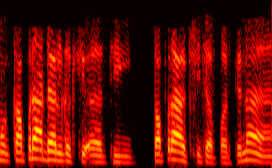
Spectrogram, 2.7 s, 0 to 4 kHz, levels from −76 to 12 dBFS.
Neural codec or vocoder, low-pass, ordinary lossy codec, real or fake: none; 3.6 kHz; MP3, 32 kbps; real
